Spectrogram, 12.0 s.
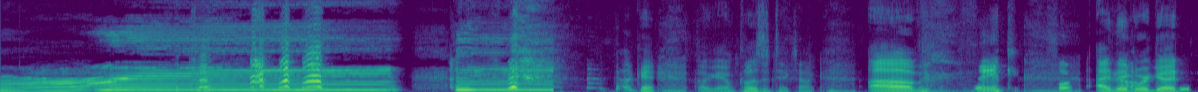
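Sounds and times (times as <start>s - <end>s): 
person imitating a tornado siren: 0.0s - 4.0s
speech: 1.9s - 3.4s, 4.5s - 5.6s, 6.3s - 11.9s.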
